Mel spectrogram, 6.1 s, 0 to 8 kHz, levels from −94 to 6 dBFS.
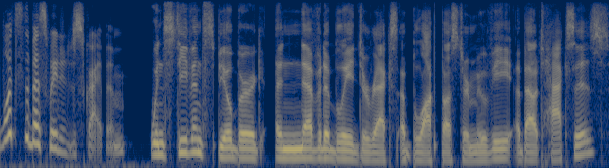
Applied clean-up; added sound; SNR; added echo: none; none; none; none.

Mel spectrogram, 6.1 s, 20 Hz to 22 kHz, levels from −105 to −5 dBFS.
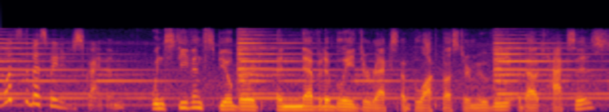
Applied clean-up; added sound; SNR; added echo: none; Church bell; 6 dB; none.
